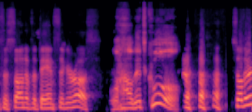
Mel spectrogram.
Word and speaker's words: Sigurðsson: I'm mispronouncing it. But my full name. It's Sigurðsson.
